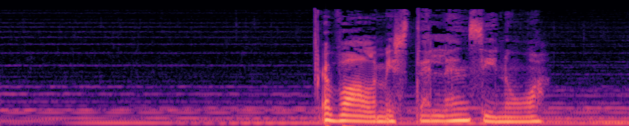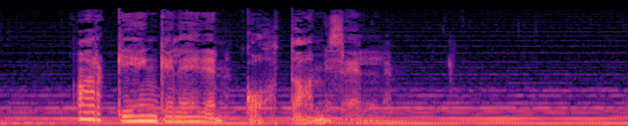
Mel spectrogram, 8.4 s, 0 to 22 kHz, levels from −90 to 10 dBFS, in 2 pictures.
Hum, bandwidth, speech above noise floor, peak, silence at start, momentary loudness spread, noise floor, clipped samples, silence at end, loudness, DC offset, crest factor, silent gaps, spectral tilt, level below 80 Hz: none; 16 kHz; 24 dB; 0 dBFS; 0 s; 22 LU; -37 dBFS; under 0.1%; 0 s; -16 LUFS; under 0.1%; 16 dB; none; -6 dB/octave; -50 dBFS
